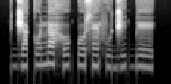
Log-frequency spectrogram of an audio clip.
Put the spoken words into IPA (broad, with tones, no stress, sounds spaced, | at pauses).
d͡ʒ a˨ k o˨˦ n a˦˨ h o˨˦ k͡p o˧ s ɛ̃˧ f u˨ d͡ʒ i˨˦ ɡ͡b e˦˨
